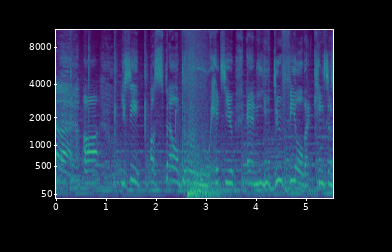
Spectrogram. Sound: blows air

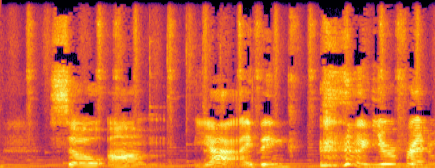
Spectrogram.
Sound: giggles

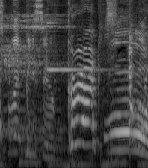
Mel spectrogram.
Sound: buzzer rings; bell rings

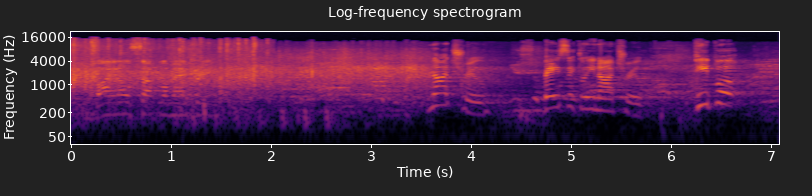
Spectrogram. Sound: applause

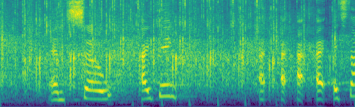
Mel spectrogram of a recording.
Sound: audience applauds

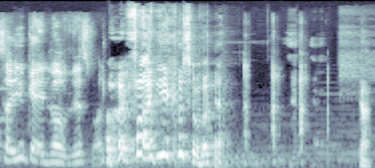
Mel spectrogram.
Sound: laughing

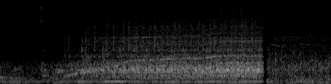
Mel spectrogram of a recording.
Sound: sewing machine whirs

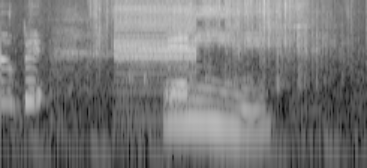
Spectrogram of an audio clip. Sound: buzzer

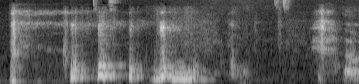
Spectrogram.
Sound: laughs

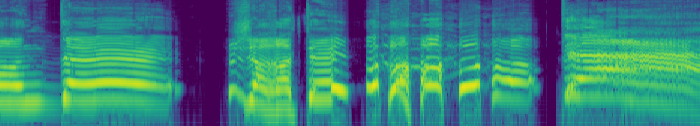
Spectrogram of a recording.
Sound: crying

